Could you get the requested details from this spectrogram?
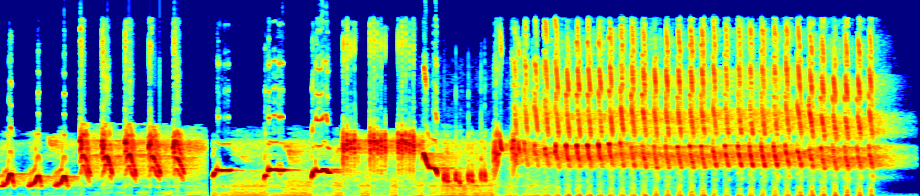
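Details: Javan white-eye and mugimaki flycatcher song used as tutor material for songbirds: varied high chirps, whistled notes and descending slurs, merging into a sustained fast buzzy trill that fades out.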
